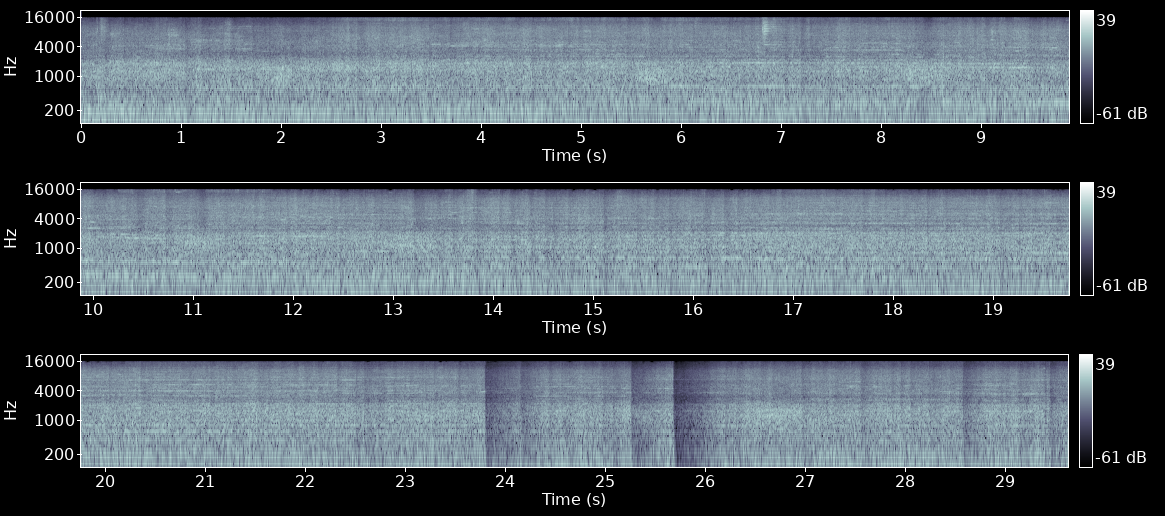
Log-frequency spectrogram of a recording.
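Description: Union Pacific intermodal freight train rolling past: trailer and double-stack container cars give a loud, steady rumble of wheels on rail. The noise dips briefly twice near the end.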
